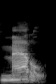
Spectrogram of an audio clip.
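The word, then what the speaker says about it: Madill: check okay because I I was saying Mill and Google told me no it's matal and so I said matal and all the locals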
